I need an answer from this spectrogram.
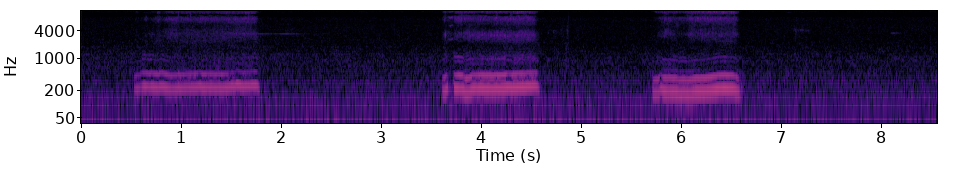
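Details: Munchkin cat named Amir snoring loudly while asleep: three drawn-out, tonal, slightly wavering snores, each about one second long, repeating roughly every two and a half seconds over a quiet indoor background.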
